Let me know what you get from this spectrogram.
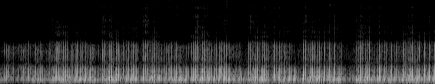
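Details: Domestic cat purring steadily, a low continuous rumble pulsing in regular breath cycles with brief pauses between each pulse, close and clear indoors.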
